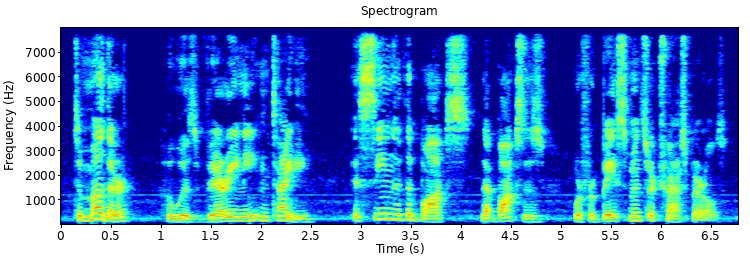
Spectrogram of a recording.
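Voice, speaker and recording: A man who is a teacher reads a storybook aloud to children in an expressive way, often turning to ask his listeners questions. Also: mid-range voice, slightly rough, low-quality recording. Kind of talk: animated storybook read-aloud with asides to young listeners.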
